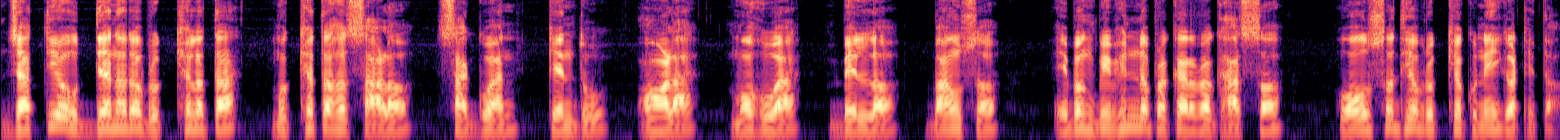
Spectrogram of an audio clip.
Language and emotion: Odia, neutral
